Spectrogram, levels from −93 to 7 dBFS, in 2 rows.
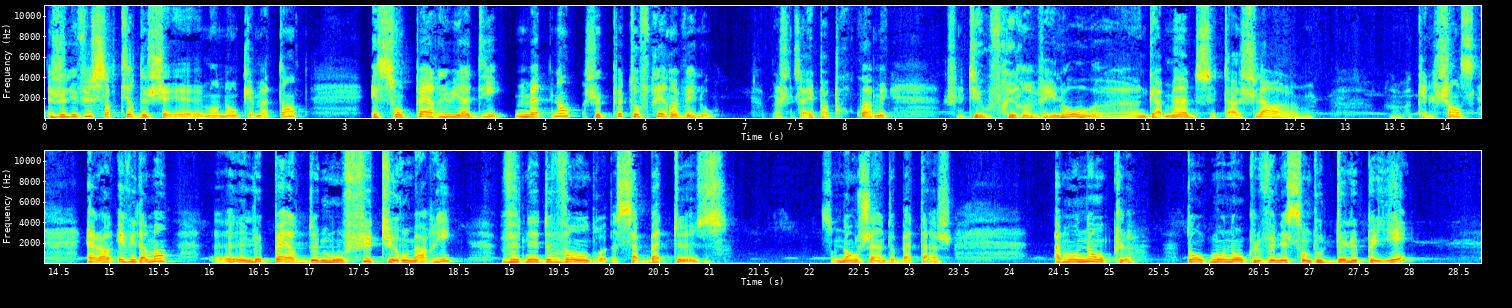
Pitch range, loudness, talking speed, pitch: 180-230 Hz, -18 LUFS, 150 wpm, 200 Hz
